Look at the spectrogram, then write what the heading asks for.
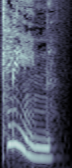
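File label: "clean", English, uk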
